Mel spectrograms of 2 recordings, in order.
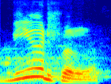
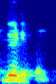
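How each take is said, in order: First: The first syllable is louder and longer. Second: No syllable gets extra force or length. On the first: The speaker calls it right. "View is stressed here in this word" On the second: The speaker calls it wrong. "not just beautiful"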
